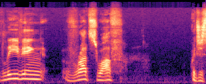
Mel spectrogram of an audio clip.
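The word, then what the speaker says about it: Wrocław: Poland this is the morning and it's leaving vatf which is spelled Rock laaw but it's called It's pronounced vatf like v r a t s swf and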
